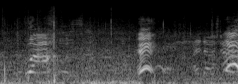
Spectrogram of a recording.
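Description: Footballers shouting short calls to each other on an outdoor pitch, two calls about a second apart, with a couple of dull thuds of the ball being kicked early in the play.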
